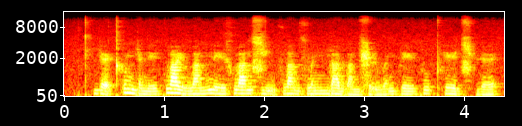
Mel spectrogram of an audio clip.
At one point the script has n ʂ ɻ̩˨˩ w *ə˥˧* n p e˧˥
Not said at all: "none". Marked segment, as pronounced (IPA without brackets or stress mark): ə˥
